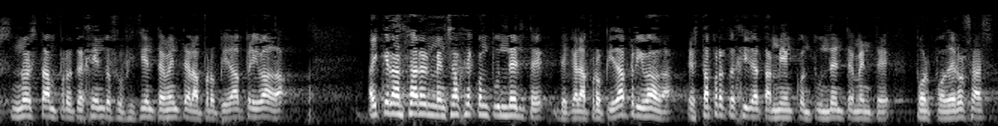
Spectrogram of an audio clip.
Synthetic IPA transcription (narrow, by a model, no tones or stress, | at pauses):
zno̞e̞st̪ampɾo̞t̪e̞xje̞nd̪o̞sufiθje̞nt̪e̞mẽnt̪e̞lapɾo̞pjeðapɾiβað̞a | ajke̞lan̟θaɾe̞lmẽnsaxe̞ko̞nt̪und̪e̞nt̪e̞ðe̞ke̞lapɾo̞pjeðapɾiβ̞að̞ae̞st̪apɾo̞t̪e̞xiðat̪ambje̞ŋko̞nt̪und̪e̞nt̪e̞mẽ̞nt̪e̞ | po̞ɾpo̞ð̞e̞ɾo̞sas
